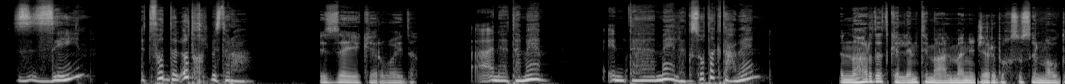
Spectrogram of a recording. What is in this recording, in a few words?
Character video game; Gaming; Rowida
